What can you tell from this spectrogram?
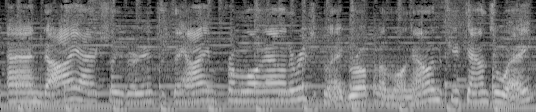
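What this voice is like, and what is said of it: New York accent. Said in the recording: “we both have that terrible, well, I don't want to say terrible. We have that New York accent”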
